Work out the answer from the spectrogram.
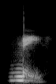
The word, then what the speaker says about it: Myss: Are you familiar with the work of Caroline Myss? No. Oh, goodness. This woman, last book? name is spelled M-Y-S-S, pronounced mace, like the herb, M-A-C-E. Got her.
